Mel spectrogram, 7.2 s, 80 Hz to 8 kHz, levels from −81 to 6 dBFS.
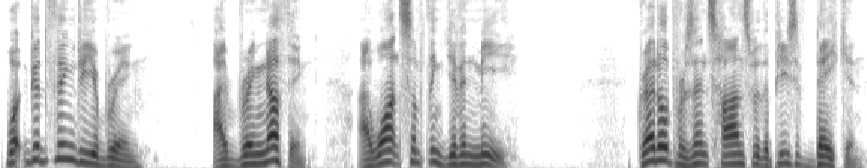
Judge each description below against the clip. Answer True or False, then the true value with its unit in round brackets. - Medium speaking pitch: True (155 Hz)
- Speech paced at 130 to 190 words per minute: True (185 wpm)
